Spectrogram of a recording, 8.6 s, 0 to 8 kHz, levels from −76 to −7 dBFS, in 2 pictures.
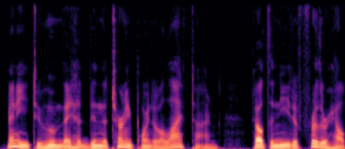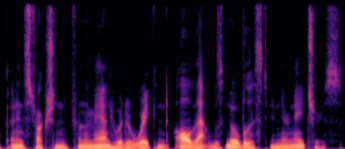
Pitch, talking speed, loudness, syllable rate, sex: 100 Hz, 230 wpm, -20 LUFS, 5.9 syllables/s, male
